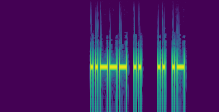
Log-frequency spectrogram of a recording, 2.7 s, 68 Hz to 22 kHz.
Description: Morse code, heard as a keyed tone, about 40 wpm, 700 Hz. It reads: 2I IA
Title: Winter Field Day Exchanges Encore 40wpm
